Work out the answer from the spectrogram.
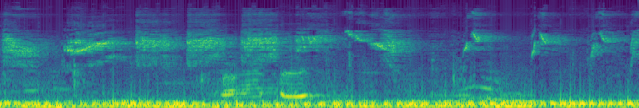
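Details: Long-tailed shrike song used to coax a quiet shrike into singing: quick scratchy chatters and slurred high whistles, with a lower wavering note near the middle, over constant low background hum.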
